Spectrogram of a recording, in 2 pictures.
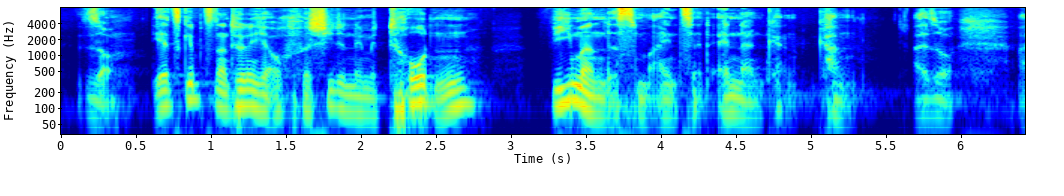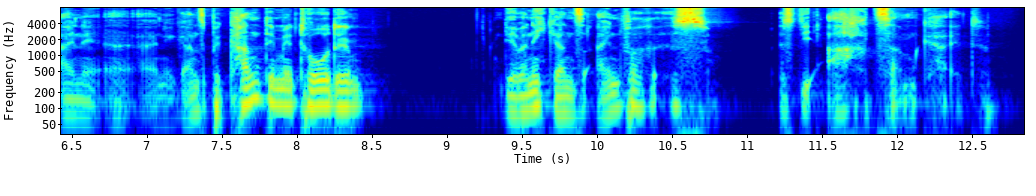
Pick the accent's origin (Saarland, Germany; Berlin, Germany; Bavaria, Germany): Bavaria, Germany; Allgäu; accent: Allgäu dialect; ich spreche ab dieser Folge einfach so, im Allgäu sagt man, wie mir das Maul gewachsen ist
